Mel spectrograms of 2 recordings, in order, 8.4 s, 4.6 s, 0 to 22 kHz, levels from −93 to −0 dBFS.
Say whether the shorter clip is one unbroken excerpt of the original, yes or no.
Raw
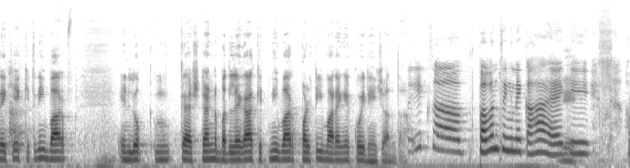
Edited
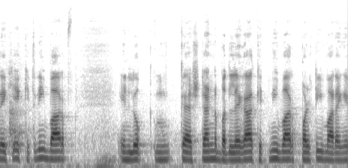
yes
